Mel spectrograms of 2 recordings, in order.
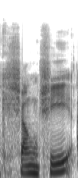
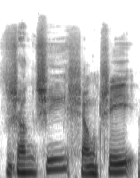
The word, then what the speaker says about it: Shang-Chi: And of course, it's starring Simu Liu playing Shang-Chi. I think is how you pronounce it. – Shang-Chi. – They say it's like song, not sang, is the way you're supposed Shang-Chi? – To.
